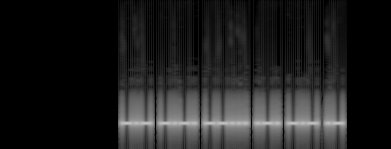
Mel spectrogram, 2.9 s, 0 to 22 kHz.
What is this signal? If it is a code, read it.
Morse code, heard as a keyed tone, about 50 wpm, 700 Hz. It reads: KC7RKA
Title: USA Call Signs 50wpm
